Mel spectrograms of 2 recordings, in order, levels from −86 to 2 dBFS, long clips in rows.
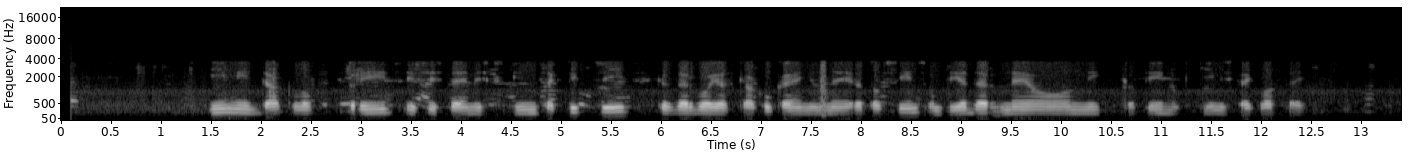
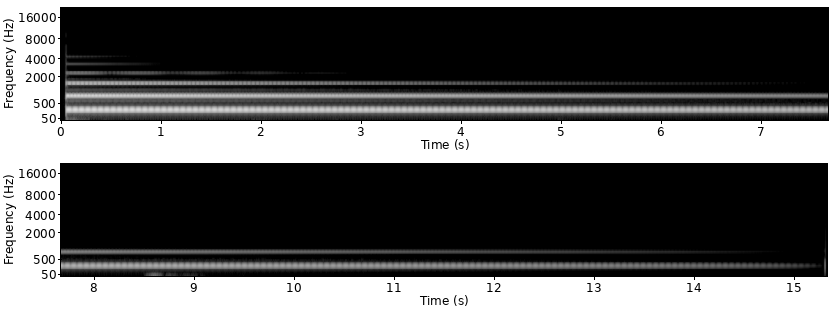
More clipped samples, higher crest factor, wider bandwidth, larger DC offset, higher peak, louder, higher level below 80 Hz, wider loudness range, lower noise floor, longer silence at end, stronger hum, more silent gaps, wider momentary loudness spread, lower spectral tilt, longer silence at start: neither; about the same, 18 dB vs 18 dB; first, 3.8 kHz vs 2.5 kHz; neither; second, -18 dBFS vs -6 dBFS; second, -35 LUFS vs -23 LUFS; second, -86 dBFS vs -76 dBFS; second, 7 LU vs 23 LU; about the same, -67 dBFS vs -68 dBFS; second, 1 s vs 2.5 s; neither; neither; second, 14 LU vs 24 LU; about the same, -9 dB/octave vs -9 dB/octave; about the same, 0.1 s vs 0.05 s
